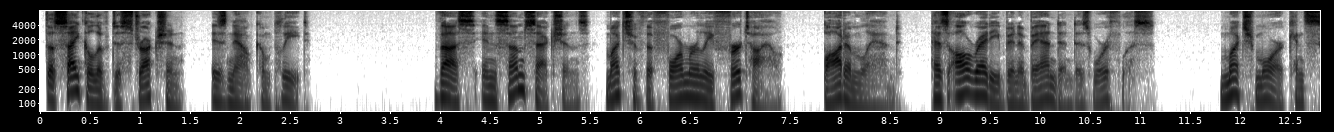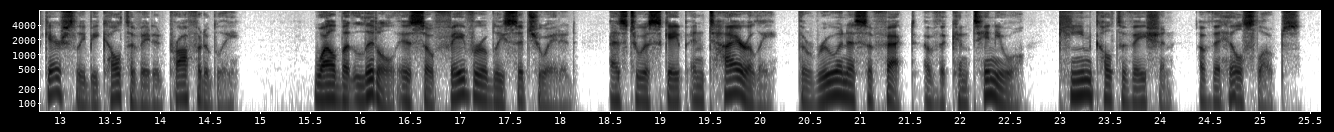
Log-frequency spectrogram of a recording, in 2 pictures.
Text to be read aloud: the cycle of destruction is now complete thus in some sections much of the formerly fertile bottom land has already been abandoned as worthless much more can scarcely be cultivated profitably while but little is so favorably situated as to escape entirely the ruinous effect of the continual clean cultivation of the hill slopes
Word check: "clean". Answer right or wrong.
wrong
